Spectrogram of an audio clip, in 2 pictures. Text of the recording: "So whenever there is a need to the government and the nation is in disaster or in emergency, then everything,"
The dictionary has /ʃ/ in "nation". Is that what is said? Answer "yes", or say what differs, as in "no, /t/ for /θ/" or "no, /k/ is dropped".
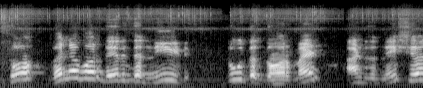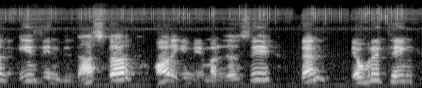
yes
